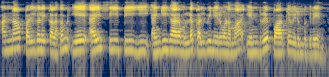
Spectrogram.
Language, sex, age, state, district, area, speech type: Tamil, female, 60+, Tamil Nadu, Krishnagiri, rural, read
